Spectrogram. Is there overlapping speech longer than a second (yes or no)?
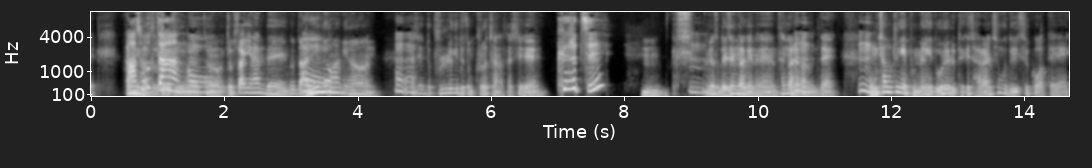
yes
